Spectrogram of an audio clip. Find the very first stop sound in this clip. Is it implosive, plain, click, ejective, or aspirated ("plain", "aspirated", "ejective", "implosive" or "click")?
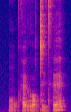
aspirated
